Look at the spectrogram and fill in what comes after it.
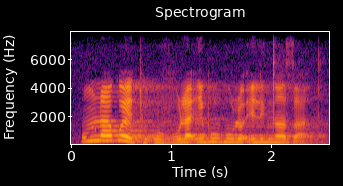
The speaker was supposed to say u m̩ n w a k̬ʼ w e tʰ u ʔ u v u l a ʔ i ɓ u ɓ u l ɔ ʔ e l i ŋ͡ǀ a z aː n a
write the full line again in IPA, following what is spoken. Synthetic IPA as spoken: u m̩ n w a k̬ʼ w e tʰ u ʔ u v u l a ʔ i ɓ u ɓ u l ɔ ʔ e l i ŋ͡ǀ a z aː n a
